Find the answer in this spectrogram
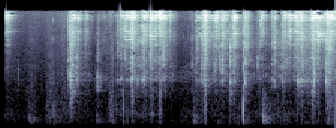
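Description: Irregular bursts of crinkly rustling and clinking as something is handled close by.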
